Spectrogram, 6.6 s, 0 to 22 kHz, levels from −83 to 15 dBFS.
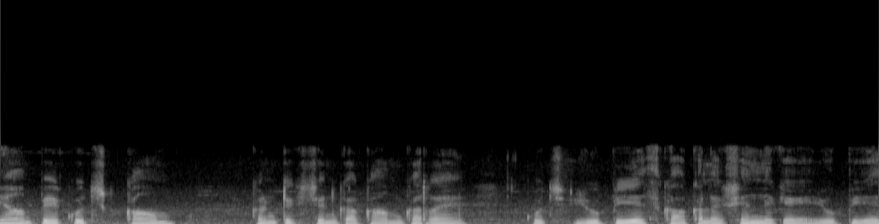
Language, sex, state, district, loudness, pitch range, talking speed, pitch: Hindi, male, Punjab, Fazilka, -18 LUFS, 120-130 Hz, 165 wpm, 125 Hz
